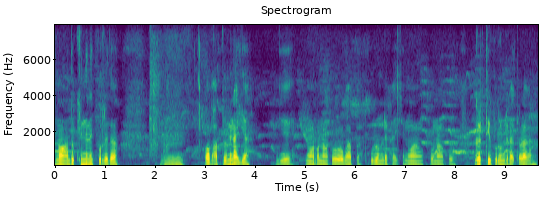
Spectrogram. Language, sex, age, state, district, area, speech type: Santali, male, 18-30, West Bengal, Dakshin Dinajpur, rural, spontaneous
